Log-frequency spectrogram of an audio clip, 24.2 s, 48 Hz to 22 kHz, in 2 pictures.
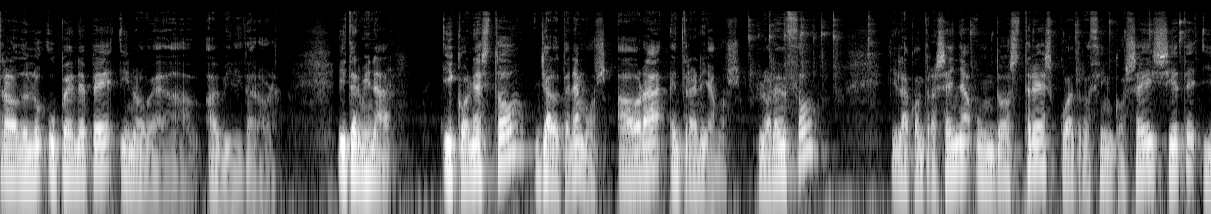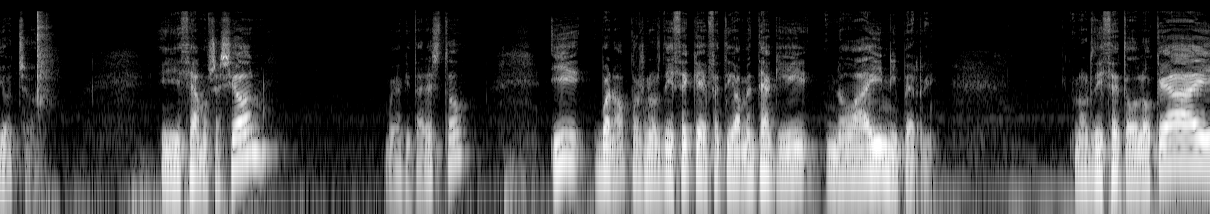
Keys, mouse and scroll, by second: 7.2-11.7 typing, 12.4 Return, 16.7 click, 19.0 click, 21.3 click.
